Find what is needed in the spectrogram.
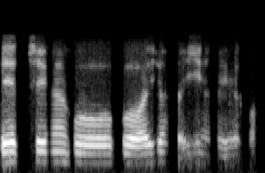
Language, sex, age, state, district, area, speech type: Manipuri, male, 18-30, Manipur, Kangpokpi, urban, conversation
